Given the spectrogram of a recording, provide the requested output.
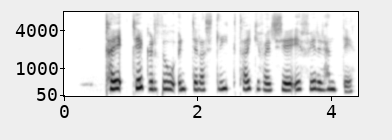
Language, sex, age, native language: Icelandic, female, 14, Icelandic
